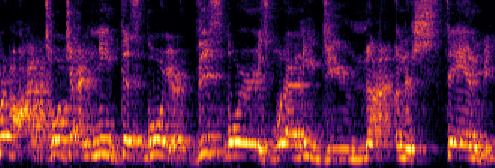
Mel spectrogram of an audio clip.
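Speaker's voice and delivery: high, snappy scolding tone. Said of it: "he would just be snapping on his grandma".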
